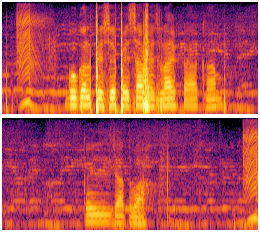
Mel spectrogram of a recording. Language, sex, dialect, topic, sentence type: Bhojpuri, male, Northern, banking, statement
